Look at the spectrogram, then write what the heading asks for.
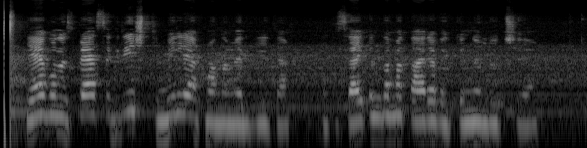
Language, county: Lithuanian, Vilnius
